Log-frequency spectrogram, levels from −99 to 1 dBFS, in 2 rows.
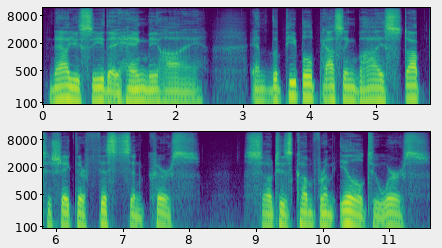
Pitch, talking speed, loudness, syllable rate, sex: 95 Hz, 135 wpm, -18 LUFS, 3.1 syllables/s, male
